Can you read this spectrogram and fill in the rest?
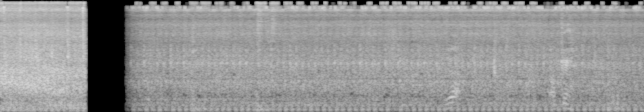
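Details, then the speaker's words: Honda Beat automatic scooter revived after stalling, possibly from running out of engine oil, started without engine teardown; steady, even idle putter with no knocking or seizing, running fairly well. "nah ini sudah langsam kendaraannya dapat menyala dengan cukup baik"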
